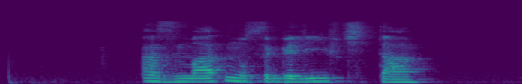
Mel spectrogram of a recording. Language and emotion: Russian, neutral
